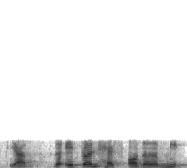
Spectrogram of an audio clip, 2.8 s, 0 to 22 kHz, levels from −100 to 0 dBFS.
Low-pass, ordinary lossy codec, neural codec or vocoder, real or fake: 3.6 kHz; none; codec, 16 kHz, 4 kbps, FreqCodec, larger model; fake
